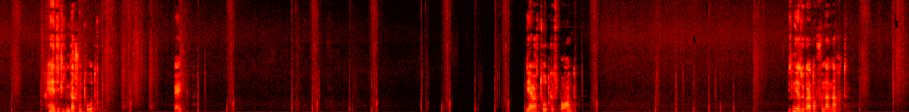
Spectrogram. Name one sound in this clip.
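A young woman talks through a headset microphone, in short bursts.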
